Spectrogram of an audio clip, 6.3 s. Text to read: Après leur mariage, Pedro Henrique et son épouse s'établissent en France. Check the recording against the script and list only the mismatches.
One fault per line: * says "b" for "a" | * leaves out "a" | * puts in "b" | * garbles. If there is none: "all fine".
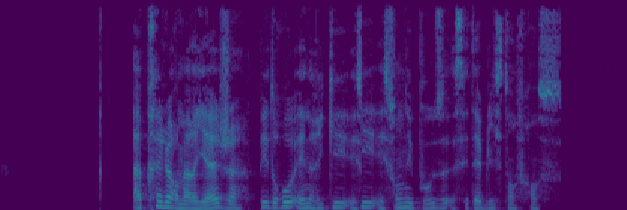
* puts in "et"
